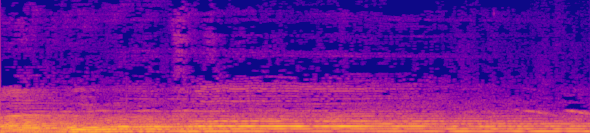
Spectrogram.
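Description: Live band playing a steady, droning chord, with a man singing a long, held, chant-like vocal line into a microphone over it, entering right at the start.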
